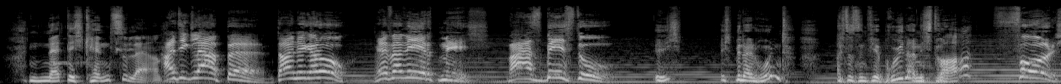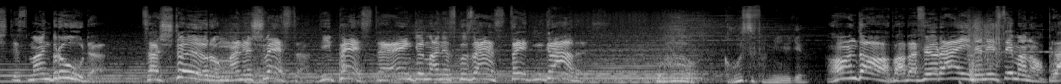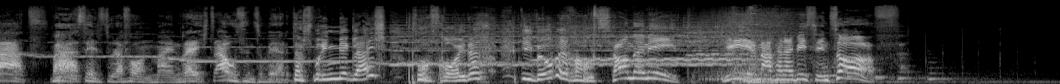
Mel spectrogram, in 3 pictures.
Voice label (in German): Synchro Trickfilm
